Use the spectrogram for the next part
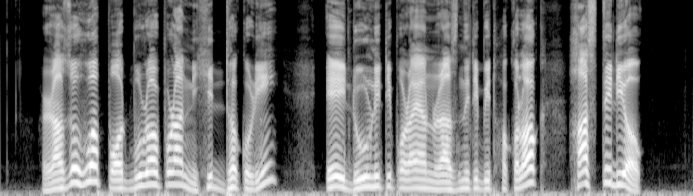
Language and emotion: Assamese, angry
